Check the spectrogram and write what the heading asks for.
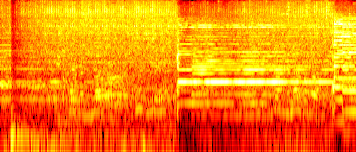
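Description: Dholak strokes under a faint voice, then about two seconds in a Roland synthesizer keyboard sounds a bright chord that is held, with the drum falling silent.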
